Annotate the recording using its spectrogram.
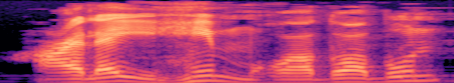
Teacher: غنہ نہیں کیا کیونکہ میم ساکن کے بعد با اور میم نہیں ہے بلکہ غین آ رہا ہے، تو اس لیے اظہار شفوی ہوا اور ہم غنہ نہیں کیا ادھر۔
